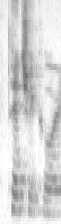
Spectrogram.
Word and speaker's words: Petrichor: Is how do you pronounce that name? Petrichor. Oh, Petrichor.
